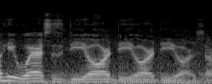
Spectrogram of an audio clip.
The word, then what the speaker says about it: Dior: Apparently Mbappé, all he wears is Dior, Dior, Dior. So right across the street right there, we have Dior. The proper way to say it is Dior.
